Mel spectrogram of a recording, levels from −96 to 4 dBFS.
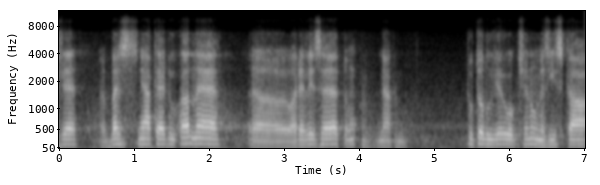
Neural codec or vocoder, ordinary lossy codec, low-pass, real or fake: codec, 16 kHz, 0.5 kbps, FunCodec, trained on LibriTTS, 25 frames a second; Opus, 16 kbps; 7.2 kHz; fake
